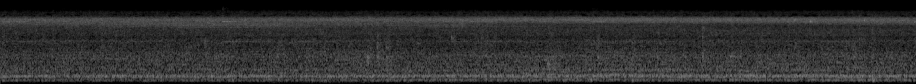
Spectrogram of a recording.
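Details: Continuous fanning buzz from Japanese honey bees on a hot day: an unvarying droning hum with a strong high sizzling band, a few faint clicks, and no pauses.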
